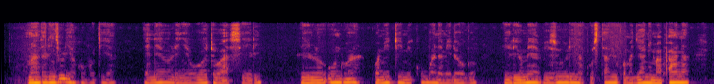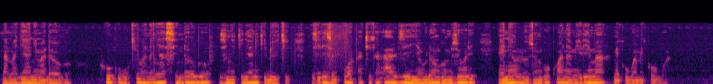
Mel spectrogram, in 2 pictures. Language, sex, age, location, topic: Swahili, male, 25-35, Dar es Salaam, agriculture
